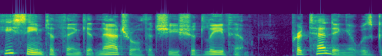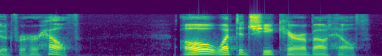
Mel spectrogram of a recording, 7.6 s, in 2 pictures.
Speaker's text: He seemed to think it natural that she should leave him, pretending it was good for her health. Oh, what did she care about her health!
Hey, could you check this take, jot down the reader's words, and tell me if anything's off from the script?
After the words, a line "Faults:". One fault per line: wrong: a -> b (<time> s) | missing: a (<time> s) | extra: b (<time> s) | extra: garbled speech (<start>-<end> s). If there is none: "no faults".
He seemed to think it natural that she should leave him, pretending it was good for her health. Oh, what did she care about health!
Faults:
missing: her (7.1 s)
